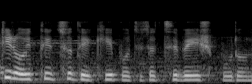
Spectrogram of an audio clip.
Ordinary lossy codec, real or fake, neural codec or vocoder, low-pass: none; real; none; none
